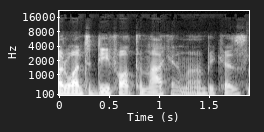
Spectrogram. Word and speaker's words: Machinima: Machinima. Machinima. Mm. That is Machinima. Yep. My God, the machine. – Mm-hmm. Um, not Machina, as in Deus Ex Machina, but but, but Machinima because it's being made in a machine.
